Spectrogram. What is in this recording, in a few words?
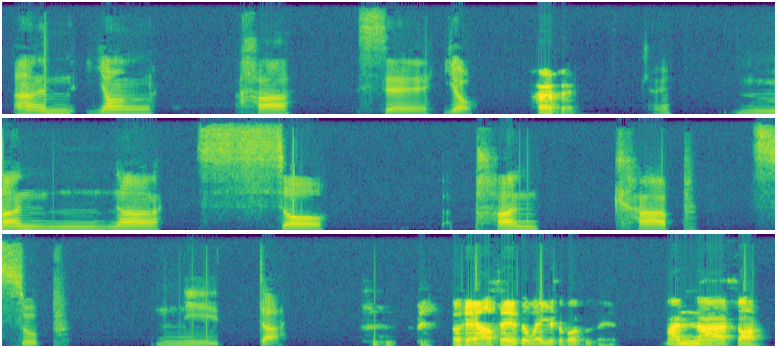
Reading Korean phrases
